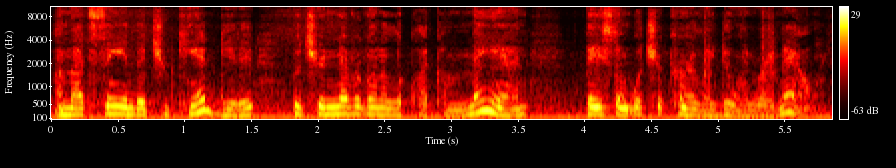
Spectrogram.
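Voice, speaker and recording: A woman fitness coach with a raspy voice, giving blunt, direct motivational advice during a live-stream Q&A on a phone. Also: medium pitch, a little fast, mellow, slight background noise, poor audio.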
